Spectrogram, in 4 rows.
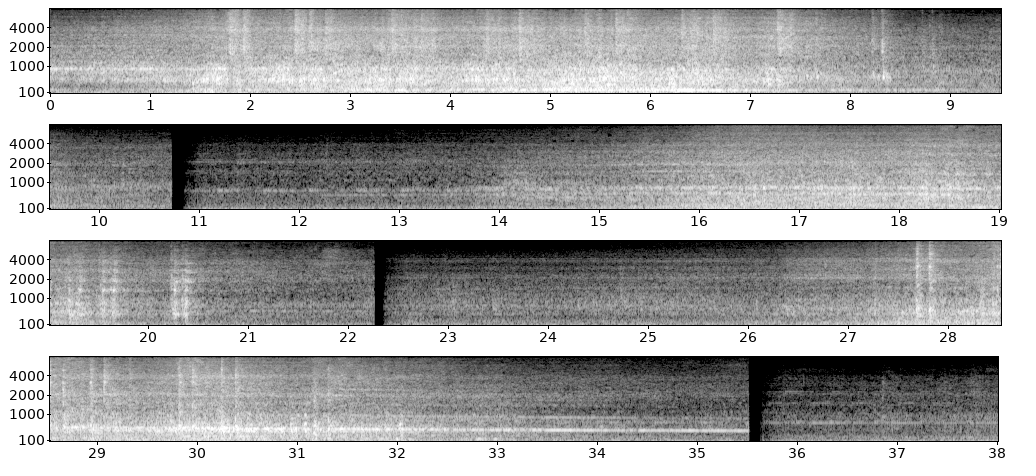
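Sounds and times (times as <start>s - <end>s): train wheels clacking over rail joints: 1.6s - 8.9s, 27.5s - 31.4s.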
